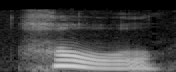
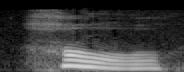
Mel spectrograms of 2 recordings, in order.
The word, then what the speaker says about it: whole: Whole, whole, whole. So top tip of the day, silent W. Don't pronounce the W.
